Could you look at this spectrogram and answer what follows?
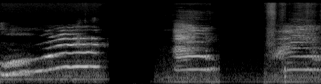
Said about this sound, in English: If you're not familiar with the sounds cats make, this is a recording of my cat Poe.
